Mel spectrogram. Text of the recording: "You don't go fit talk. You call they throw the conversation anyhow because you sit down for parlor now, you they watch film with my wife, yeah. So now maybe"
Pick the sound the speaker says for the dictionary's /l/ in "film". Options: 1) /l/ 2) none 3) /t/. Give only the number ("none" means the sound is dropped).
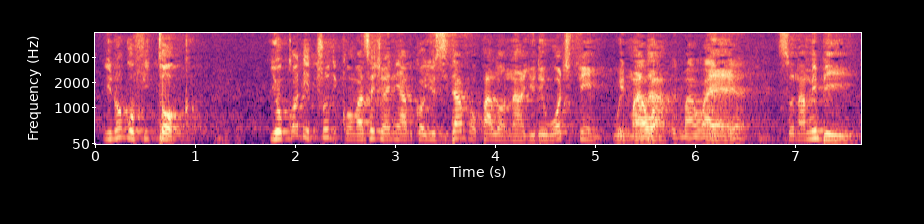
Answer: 2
